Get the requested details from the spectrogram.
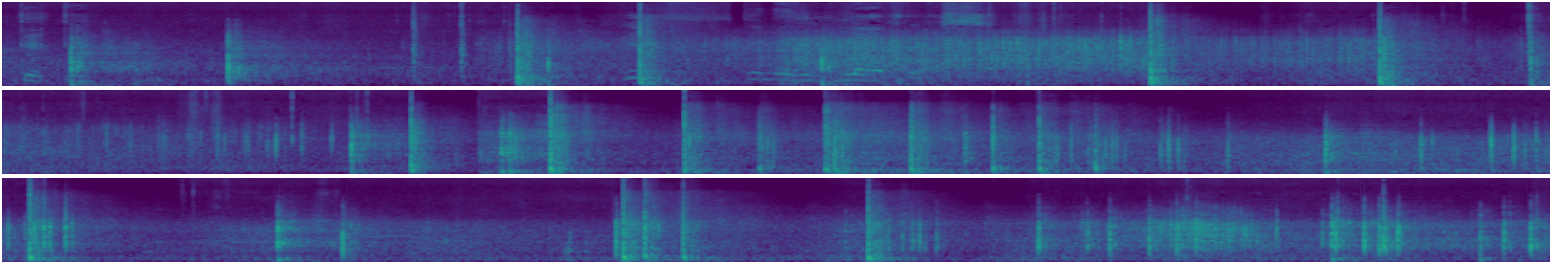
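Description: Fireworks burst with loud booms and bangs, some close and some far off.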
